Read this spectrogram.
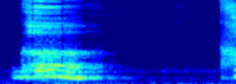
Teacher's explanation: ऐसा लग रहा है जैसे हम ह भी साथ साथ बोल रहे हैं, हकार भी निकल रहा है, यही महाप्राण कहलाते हैं।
